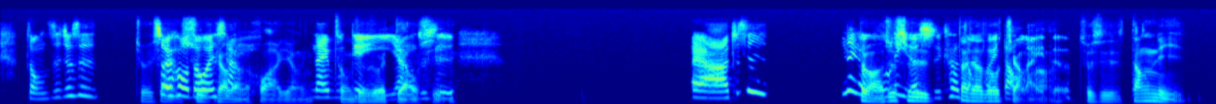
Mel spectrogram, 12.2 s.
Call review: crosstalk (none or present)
present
